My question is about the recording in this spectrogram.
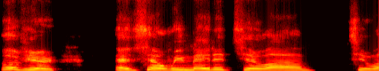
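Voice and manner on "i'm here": loud call from behind, pushed out; loud retold call from a worn-out climber. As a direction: shout up to him that you're still there. Retold friend calling back loudly.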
